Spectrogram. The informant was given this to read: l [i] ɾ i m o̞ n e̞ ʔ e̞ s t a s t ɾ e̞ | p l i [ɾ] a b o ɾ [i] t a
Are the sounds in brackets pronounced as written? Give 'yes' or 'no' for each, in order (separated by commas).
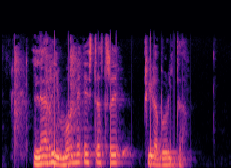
no, no, yes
